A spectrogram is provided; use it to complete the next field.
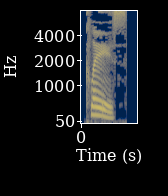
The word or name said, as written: claes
